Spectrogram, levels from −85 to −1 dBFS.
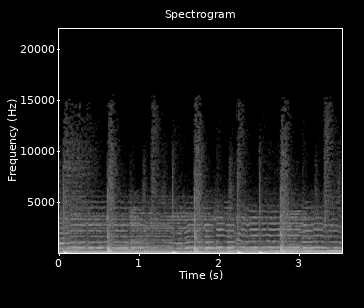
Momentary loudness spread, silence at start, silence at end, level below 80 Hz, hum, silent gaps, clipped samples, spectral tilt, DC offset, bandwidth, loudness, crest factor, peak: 5 LU; 0 s; 0 s; -28 dBFS; none; none; under 0.1%; -6.5 dB/octave; under 0.1%; 15 kHz; -27 LUFS; 16 dB; -8 dBFS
